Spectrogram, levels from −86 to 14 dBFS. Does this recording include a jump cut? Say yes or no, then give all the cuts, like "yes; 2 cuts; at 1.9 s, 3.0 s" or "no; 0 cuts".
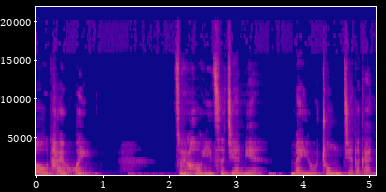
yes; 1 cut; at 3.8 s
